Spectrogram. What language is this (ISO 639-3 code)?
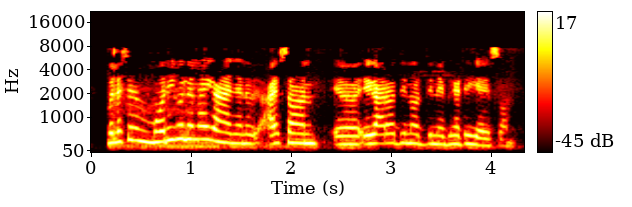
ori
